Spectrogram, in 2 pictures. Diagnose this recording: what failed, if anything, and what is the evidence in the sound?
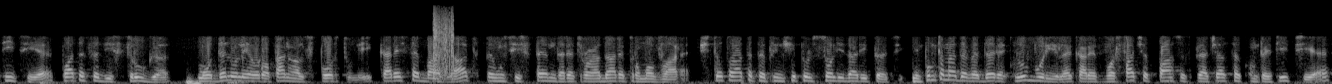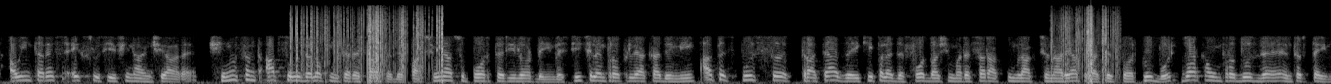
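Cable scratch noise in the analogue wiring: rough bursts about 5 dB over the signal at 4.33–4.54, 16.22–17.76 and 23.82–24.54 s, likely a worn contact's fluctuating resistance.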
